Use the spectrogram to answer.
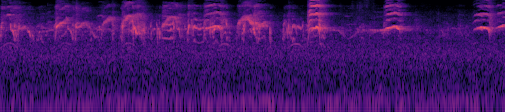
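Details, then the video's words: A group of Brown-eared Bulbuls at Dunsan Grand Park calls with high, swooping, piercing notes tumbling together in a steady jumble, over a soft low background drone. "직박구리 무리 다양한 울음소리 Brown-eared Bulbul sound of crying"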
